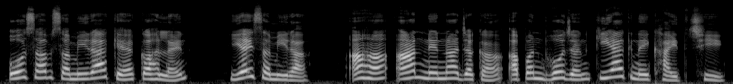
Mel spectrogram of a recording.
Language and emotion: Maithili, neutral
